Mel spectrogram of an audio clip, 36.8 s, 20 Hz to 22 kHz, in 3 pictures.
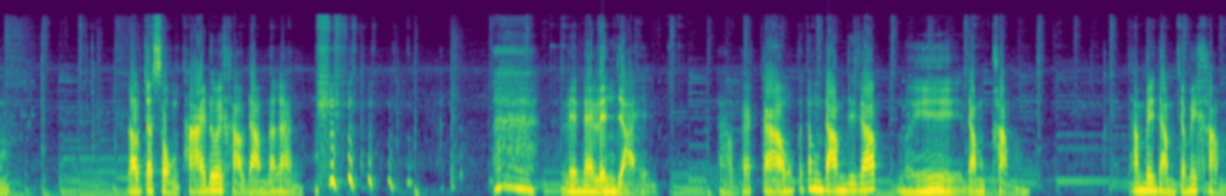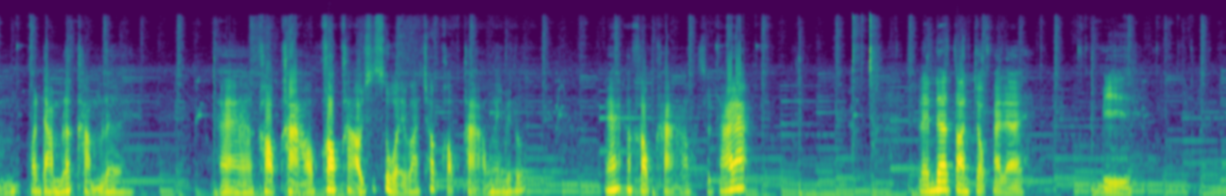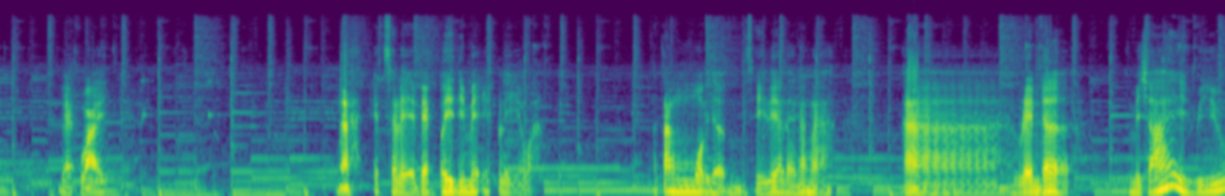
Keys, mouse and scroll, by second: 5.4 click, 6.6 click, 7.7-9.7 drag, 12.4 click, 19.4 click, 19.8 click, 29.8 click, 34.7 click, 36.3 click.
